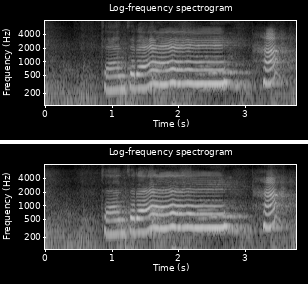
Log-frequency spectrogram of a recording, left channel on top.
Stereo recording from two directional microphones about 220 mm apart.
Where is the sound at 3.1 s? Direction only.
5° right (ahead or behind).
